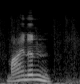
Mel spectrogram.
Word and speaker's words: Minun: Minun. Minun and Plusl. That makes sense, right? Yeah, that's how you pronounce their names.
